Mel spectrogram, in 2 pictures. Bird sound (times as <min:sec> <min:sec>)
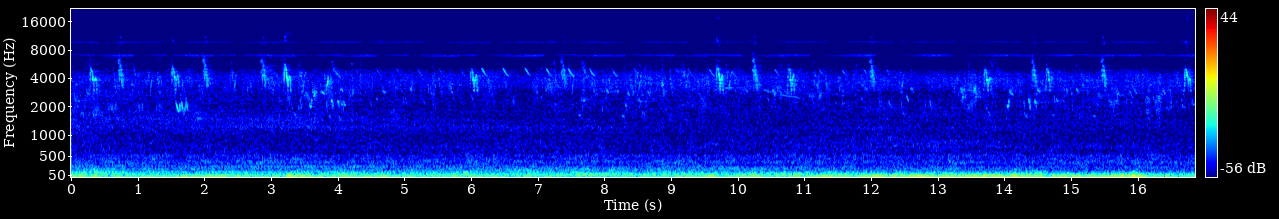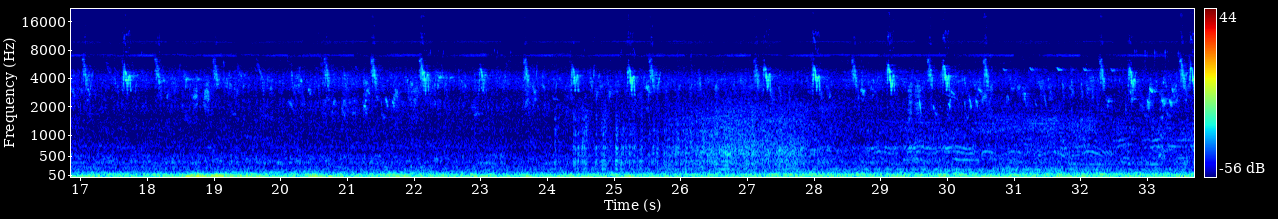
0:15.4 0:33.7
